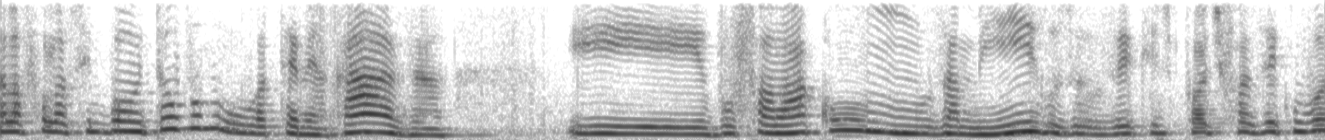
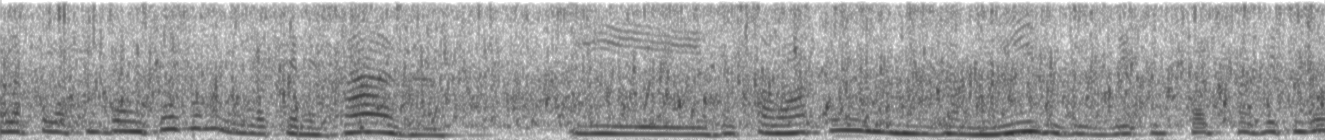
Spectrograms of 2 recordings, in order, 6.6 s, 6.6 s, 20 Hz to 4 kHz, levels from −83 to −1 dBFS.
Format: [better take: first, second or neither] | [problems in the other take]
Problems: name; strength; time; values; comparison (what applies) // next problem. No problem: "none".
first | background sound (Stream); 4 dB below the speech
